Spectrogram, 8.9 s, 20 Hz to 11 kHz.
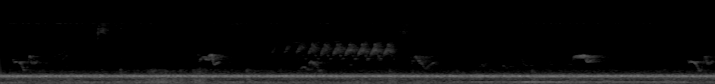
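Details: A brood of cicadas in Chapin, South Carolina, May 7, 2024, keeps up a constant droning siren while birds add scattered chirps, a rapid trill and short whistled notes.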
